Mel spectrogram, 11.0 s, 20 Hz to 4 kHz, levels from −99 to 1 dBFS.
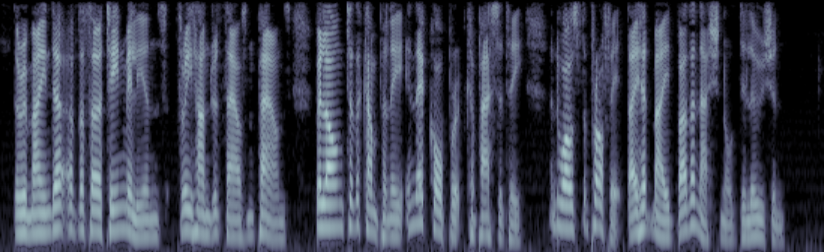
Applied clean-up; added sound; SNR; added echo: none; none; none; none.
